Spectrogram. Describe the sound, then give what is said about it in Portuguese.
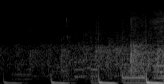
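A short burst of clapping, a dense crackling wash of applause for a guest being introduced, with steady low thumps pulsing underneath about twice a second, growing slightly louder toward the end. “Aplausos, aplausos pro Nerd Surdo.”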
